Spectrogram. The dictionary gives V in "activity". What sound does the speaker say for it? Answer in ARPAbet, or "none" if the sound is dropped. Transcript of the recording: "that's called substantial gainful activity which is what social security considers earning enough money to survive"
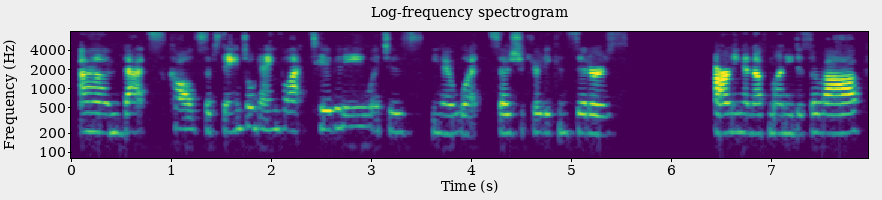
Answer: V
